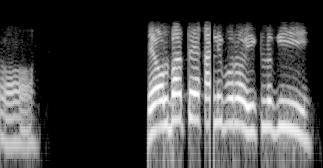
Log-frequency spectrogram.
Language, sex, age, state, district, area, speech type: Assamese, female, 45-60, Assam, Barpeta, rural, conversation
